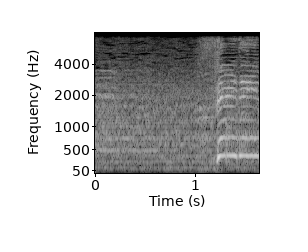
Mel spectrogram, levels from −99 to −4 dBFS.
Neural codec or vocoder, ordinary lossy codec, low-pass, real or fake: codec, 16 kHz, 16 kbps, FreqCodec, larger model; none; 7.2 kHz; fake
